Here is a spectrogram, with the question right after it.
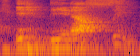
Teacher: usahakan tahan dulu di nas biar desisnya maksimal keluar, baru dibacakan si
